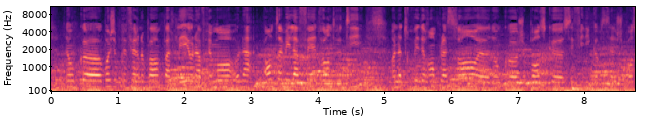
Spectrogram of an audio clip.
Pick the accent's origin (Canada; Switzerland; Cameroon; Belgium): Belgium; Flanders; Moi, je suis flamande d'origine, donc...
